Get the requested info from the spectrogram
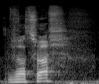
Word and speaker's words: Wrocław: Wrocław.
